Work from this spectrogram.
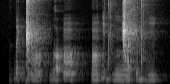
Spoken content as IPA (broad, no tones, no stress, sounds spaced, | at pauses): ɠ ə ɡ͡ǁ õ | ɡ ɔ ʔ õ | õ ɠ i dʱ ɨ ŋ͡ǁ ɒ ʃ ɨ dʱ i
